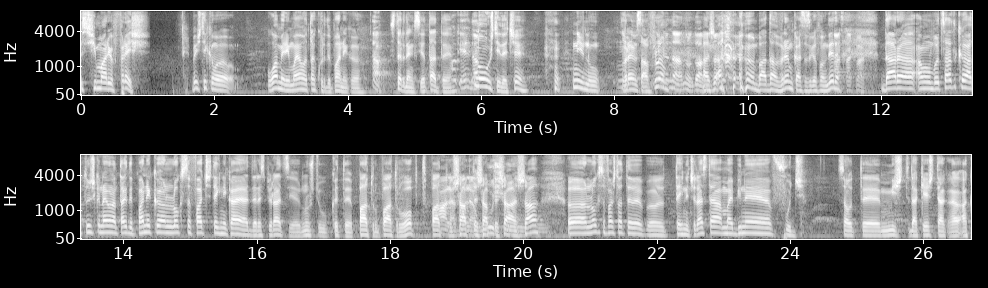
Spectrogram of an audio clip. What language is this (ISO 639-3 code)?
ron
